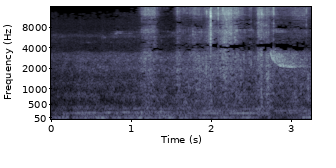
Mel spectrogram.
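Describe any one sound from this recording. Dry leaves rustle and crackle as a monkey shifts on the ground.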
